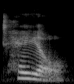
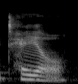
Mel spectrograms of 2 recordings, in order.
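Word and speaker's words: tale: deeply okay two words the first word is tail tail be careful of the a sound is very long okay tail all right and the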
